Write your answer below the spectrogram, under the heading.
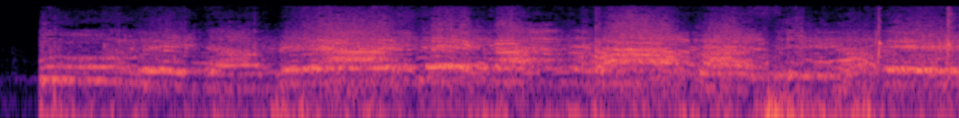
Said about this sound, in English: Plusieurs milliers de partisans candidats Jude Célestin, Maurice Jean-Charles avec Maïs Nancis, ont manifesté dans Port-au-Prince pour demander KEP à retirer dans la course là, candidat PHTK, parti qui sous pouvoir, Jovenel Moïse.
